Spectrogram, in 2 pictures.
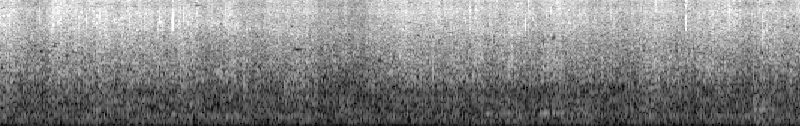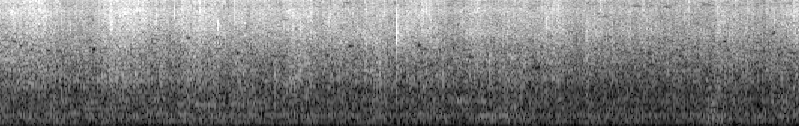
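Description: Okra, tomatoes, peppers and saltfish sizzling steadily in a frying pan as they are stirred with a wooden spoon, with two light clicks, about a second in and near the end.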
